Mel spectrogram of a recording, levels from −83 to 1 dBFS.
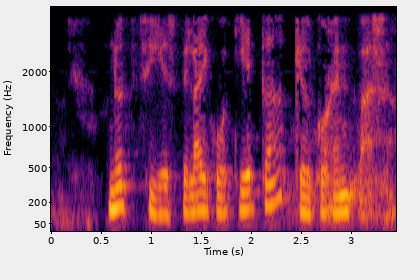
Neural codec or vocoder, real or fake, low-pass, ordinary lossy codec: codec, 16 kHz, 2 kbps, FunCodec, trained on LibriTTS, 25 frames a second; fake; 3.6 kHz; AAC, 24 kbps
